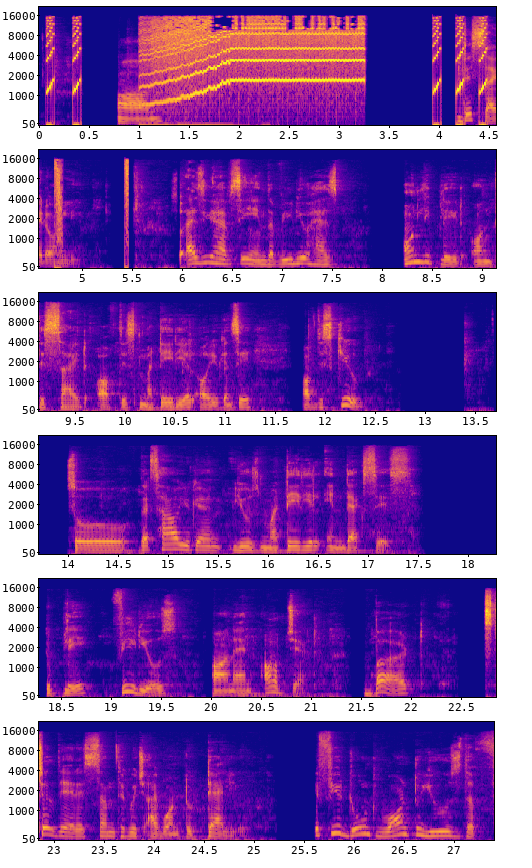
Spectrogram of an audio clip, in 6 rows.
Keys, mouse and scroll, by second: 0.0 Right, 2.0 Up, 2.6 Down, 2.7 Left, 3.5 Up, 4.0 Down, 9.5 click, 10.3 Left, 13.7 Down, 14.3 Left, 15.6 Up, 16.5 Left.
